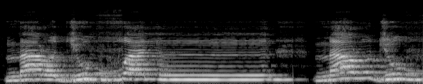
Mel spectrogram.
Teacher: اب یہاں پر مسٹیک یہ کی جاتی ہے کہ یہاں مرجو، اب یہاں پر مسٹیک یہ کی جاتی ہے کہ اس لفظ کو مجبور اس طرح سے ادا کیا جاتا ہے مرجون، یعنی جیسے یہاں پر ہم واو کے اوپر جزم کو ادا کر رہے ہوں، یہاں پر جزم نہیں ہے بلکہ شد ہے، تو جیم کو واو کے ساتھ ملاتے ہوئے سختی کے ساتھ ادا کریں گے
